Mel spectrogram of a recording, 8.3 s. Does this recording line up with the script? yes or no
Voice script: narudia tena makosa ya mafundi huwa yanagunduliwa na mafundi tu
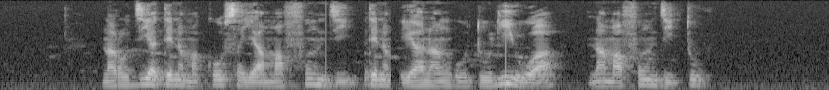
no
